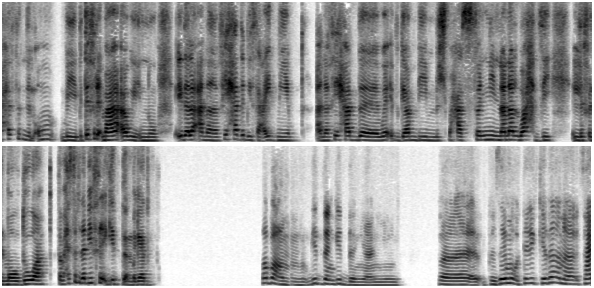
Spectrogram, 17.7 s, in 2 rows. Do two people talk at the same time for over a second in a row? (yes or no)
no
